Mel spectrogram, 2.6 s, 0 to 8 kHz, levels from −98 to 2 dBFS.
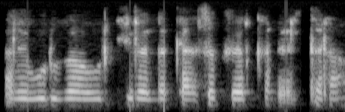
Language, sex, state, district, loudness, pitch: Kannada, female, Karnataka, Chamarajanagar, -22 LUFS, 185 Hz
